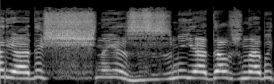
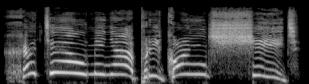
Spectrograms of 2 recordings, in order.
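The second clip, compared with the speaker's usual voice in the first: very high slow shrieking; near shriek; 5 dB louder, much slower than usual. A narrator's reading. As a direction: nearly squeal it. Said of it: "Почти завизжала крулянка". (почти визг)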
